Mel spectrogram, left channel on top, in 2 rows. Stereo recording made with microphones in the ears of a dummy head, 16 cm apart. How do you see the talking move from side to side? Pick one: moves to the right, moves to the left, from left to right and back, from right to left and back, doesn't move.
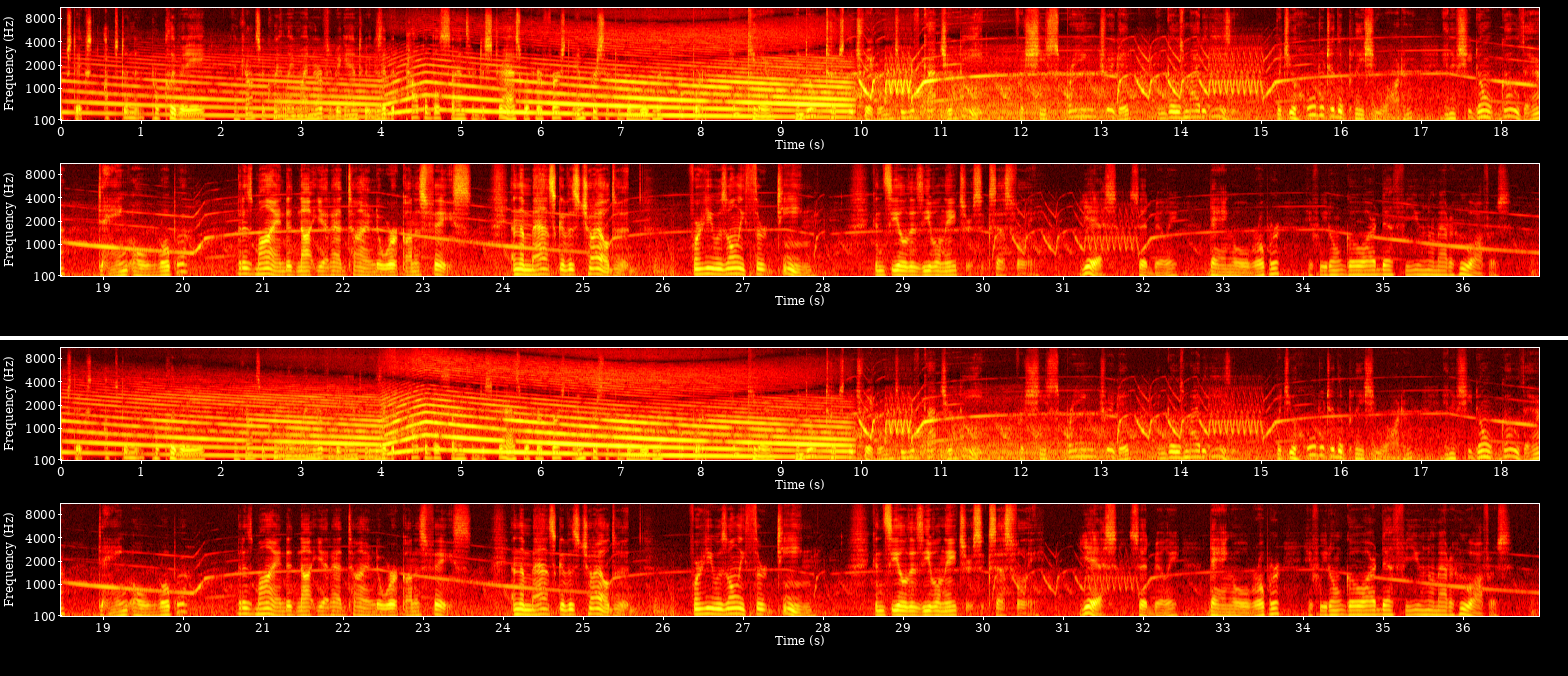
moves to the right.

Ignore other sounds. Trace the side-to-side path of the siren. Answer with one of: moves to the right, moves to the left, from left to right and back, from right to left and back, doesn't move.
moves to the left.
